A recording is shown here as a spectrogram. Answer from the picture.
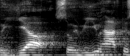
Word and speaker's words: ja: So here you can see J, we pronounce like Y, so ja.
